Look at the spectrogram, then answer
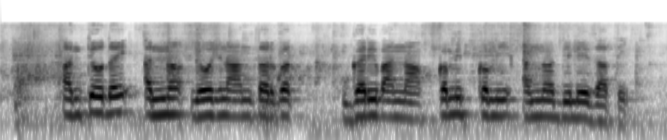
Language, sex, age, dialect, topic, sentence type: Marathi, male, 25-30, Northern Konkan, agriculture, statement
